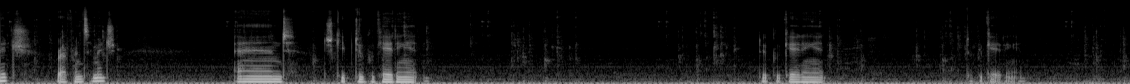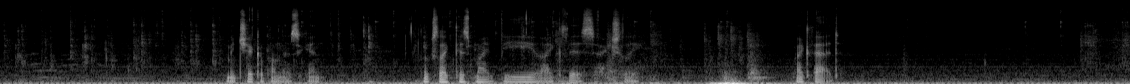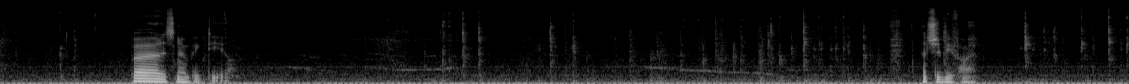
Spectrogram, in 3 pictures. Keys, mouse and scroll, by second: 0.0 drag, 0.6 shift+d, 0.8 click, 1.0 g, 3.7 shift+d, 3.9-4.9 drag, 4.1 g, 5.5 g, 6.8 shift+d, 7.1 g, 9.3 shift+d, 9.6 g, 10.8 a, 13.0 Tab, 13.2 middle click, 13.4 middle click, 13.5 a, 13.9 ctrl+r, 14.6-17.9 typing, 18.6 Tab, 18.8 middle click, 22.6 middle click, 23.0 KP_4, 25.7-26.3 middle drag, 26.8 Delete, 27.2 KP_0, 28.1 ctrl+z, 30.2 Tab, 30.6 ctrl+z, 31.2 ctrl+z, 31.2 Tab, 31.6 a, 32.0 Tab, 32.8-33.8 ctrl+z.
